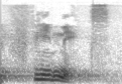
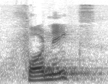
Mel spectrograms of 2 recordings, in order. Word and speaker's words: Phoenix: should also remember that you say Phoenix Phoenix not phix not phix great Willis I like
